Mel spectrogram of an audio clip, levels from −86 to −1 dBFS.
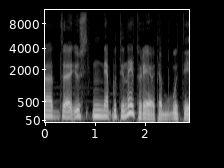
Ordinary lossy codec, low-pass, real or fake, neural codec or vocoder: AAC, 48 kbps; 10.8 kHz; real; none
